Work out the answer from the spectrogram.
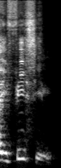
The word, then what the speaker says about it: difícil: La palabra difícil lleva el acento en la, última, penúltima sílaba, es decir, en la sílaba fi.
